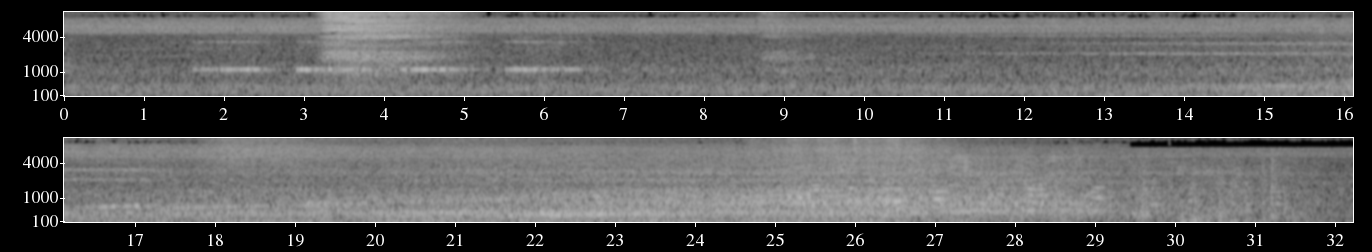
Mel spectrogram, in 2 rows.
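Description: Keikyu New 1000 series electric train pulling away from the platform. A steady hum runs while it stands, with a brief repeating beep a few seconds in. Then the motors' whine rises in pitch as the train speeds up, growing louder as the cars run past.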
